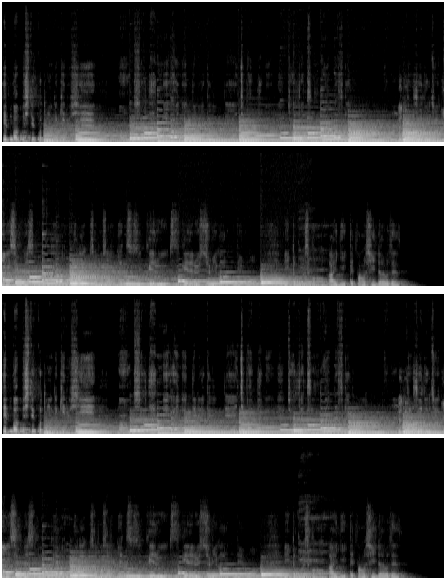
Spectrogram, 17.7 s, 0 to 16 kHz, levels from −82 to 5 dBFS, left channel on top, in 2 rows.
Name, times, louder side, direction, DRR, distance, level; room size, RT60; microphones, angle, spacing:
voice 1, 0.0-1.9 2.3-7.3 7.8-8.9 10.0-10.3 14.7-15.7, equal, 25° right, 4 dB, 2.9 m, -33 dB
sound 1, 0.8-15.1, left 2 dB, 35° left, 1.0 m, -21 dB
voice 2, 7.9-16.8, equal, 5° left, 1 dB, 1.2 m, -29 dB
29.5 x 22.0 x 7.9 m, 0.70 s
head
